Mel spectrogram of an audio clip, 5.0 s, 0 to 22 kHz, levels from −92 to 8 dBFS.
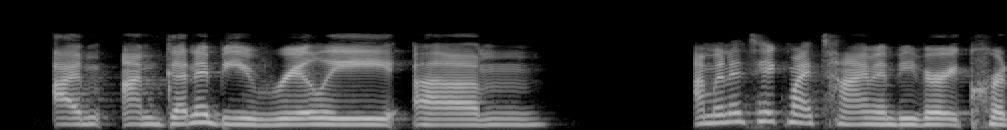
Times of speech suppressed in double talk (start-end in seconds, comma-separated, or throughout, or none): none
